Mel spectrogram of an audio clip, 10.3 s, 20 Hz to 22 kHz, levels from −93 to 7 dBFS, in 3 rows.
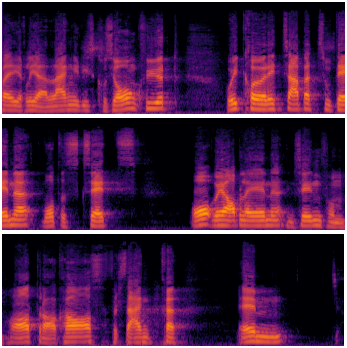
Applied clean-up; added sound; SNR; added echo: neural mask model DeepFilterNet 3.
